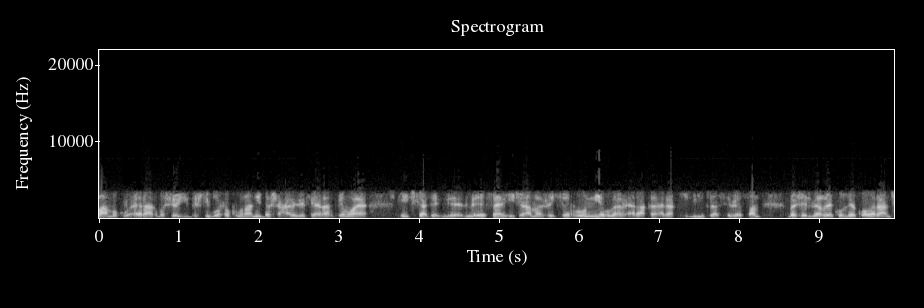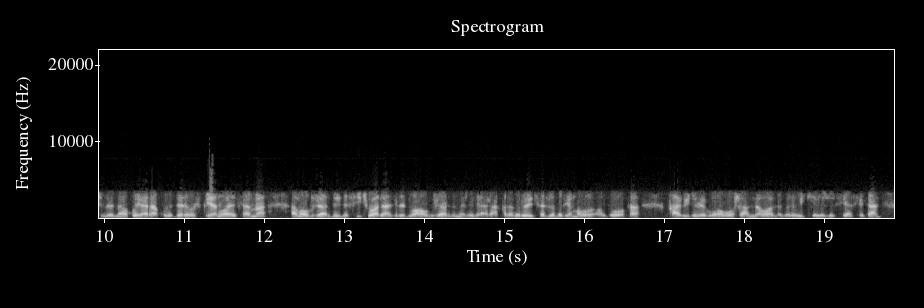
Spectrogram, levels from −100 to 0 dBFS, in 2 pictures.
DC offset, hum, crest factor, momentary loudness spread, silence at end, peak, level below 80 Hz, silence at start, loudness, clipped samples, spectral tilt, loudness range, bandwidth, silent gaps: under 0.1%; none; 20 dB; 8 LU; 0 s; -8 dBFS; -80 dBFS; 0 s; -27 LUFS; under 0.1%; -5.5 dB/octave; 3 LU; 6.4 kHz; none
